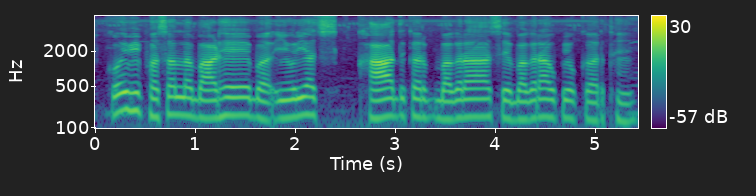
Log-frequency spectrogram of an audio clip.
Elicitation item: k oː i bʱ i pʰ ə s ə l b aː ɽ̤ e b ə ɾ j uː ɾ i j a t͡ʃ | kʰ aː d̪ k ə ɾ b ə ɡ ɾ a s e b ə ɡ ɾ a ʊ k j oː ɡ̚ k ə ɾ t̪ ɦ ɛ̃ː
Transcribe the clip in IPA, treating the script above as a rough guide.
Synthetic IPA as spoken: k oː i bʱ i pʰ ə s ə l b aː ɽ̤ e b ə ɾ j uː ɾ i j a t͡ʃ | kʰ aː d̪ k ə ɾ b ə ɡ ɾ a s e b ə ɡ ɾ a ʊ p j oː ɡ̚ k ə ɾ t̪ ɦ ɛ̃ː

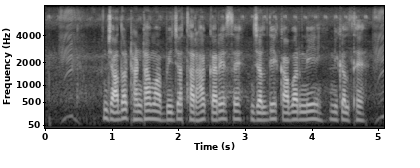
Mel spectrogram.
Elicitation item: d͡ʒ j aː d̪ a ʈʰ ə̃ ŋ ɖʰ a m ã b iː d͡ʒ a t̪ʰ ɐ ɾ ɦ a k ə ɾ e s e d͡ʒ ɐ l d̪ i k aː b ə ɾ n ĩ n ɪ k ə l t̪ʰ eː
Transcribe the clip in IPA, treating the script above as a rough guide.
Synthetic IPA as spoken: d͡ʒ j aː d̪ a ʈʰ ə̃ ɳ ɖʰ a m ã b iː d͡ʒ a t̪ʰ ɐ ɾ ɦ a k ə ɾ e s e d͡ʒ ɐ l d̪ i k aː b ə ɾ n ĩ n ɪ k ə l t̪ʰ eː

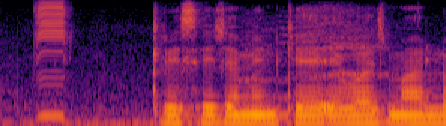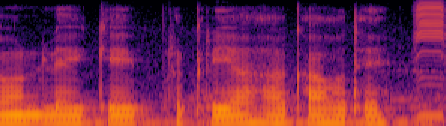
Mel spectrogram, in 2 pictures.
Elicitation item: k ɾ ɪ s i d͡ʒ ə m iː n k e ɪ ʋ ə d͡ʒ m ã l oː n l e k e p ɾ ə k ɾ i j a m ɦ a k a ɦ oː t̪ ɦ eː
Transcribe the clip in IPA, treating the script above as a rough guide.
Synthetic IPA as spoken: k ɾ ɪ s i d͡ʒ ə m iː n k e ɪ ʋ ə d͡ʒ m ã l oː n l e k e p ɾ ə k ɾ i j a ɦ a k a ɦ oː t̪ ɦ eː

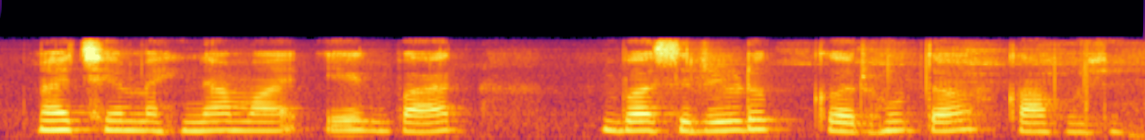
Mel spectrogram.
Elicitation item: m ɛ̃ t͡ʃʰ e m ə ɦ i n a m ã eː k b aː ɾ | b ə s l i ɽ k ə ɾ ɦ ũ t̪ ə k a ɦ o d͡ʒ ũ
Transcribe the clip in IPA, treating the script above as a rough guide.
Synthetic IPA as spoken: m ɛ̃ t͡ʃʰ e m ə ɦ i n a m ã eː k b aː ɾ | b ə s ɾ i ɽ k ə ɾ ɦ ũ t̪ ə k a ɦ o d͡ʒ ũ

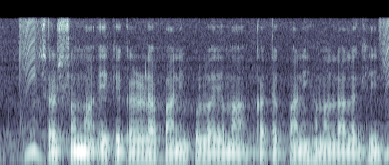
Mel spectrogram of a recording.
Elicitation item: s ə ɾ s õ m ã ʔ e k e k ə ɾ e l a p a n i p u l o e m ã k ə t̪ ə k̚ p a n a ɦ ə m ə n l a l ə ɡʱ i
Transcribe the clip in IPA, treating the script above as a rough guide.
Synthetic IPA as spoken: s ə ɾ s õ m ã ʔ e k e k ə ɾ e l a p a n i p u l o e m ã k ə t̪ ə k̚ p a n i ɦ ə m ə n l a l ə ɡʱ i

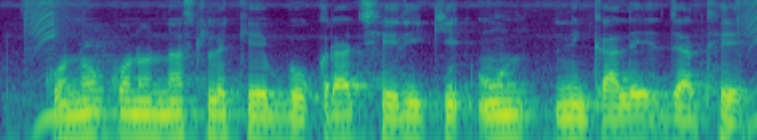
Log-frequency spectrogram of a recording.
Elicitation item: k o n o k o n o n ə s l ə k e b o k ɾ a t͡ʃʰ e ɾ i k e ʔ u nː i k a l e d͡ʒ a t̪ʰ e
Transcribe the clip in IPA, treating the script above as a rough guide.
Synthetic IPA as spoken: k o n o k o n o n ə s l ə k e b o k ɾ a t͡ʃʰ e ɾ i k e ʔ u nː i k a l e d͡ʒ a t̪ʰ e

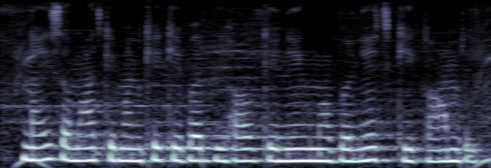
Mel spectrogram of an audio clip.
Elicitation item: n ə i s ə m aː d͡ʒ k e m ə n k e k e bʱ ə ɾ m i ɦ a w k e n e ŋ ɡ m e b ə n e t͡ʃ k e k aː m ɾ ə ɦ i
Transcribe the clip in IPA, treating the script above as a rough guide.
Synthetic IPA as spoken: n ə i s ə m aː d͡ʒ k e m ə n kʰ e k e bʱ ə ɾ b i ɦ a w k e n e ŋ ɡ m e b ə n e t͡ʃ k e k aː m ɾ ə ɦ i

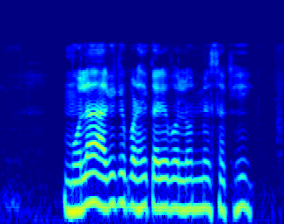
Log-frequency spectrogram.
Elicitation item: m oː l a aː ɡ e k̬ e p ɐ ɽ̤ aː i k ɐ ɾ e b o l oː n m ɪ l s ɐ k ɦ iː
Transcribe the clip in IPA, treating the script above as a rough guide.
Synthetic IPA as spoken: m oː l a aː ɡ e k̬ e p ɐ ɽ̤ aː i k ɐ ɾ e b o l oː n m ɪ l s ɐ k ɦ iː

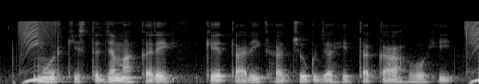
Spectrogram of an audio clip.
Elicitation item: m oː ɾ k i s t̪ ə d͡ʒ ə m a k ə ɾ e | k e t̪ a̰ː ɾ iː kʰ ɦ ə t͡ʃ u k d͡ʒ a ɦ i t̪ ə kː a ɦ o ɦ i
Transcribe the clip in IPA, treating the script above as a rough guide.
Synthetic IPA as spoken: m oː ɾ k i s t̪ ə d͡ʒ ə m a k ə ɾ e | k e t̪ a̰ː ɾ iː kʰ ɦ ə t͡ʃ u k d͡ʒ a ɦ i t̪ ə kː a ɦ o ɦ i

